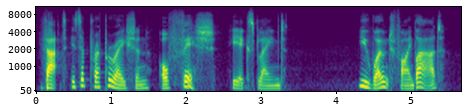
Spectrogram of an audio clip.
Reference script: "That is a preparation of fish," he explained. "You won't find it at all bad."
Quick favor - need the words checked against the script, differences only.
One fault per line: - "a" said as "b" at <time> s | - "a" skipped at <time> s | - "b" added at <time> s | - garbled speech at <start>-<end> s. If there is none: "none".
- "it at all" skipped at 5.0 s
